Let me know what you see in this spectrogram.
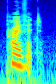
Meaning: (adjective) Belonging or pertaining to an individual person, group of people, or entity that is not the state
- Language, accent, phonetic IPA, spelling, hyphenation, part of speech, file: English, US, [ˈpʰɹaɪ̯vɪt], private, pri‧vate, adjective / noun / verb, En-us-private.ogg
